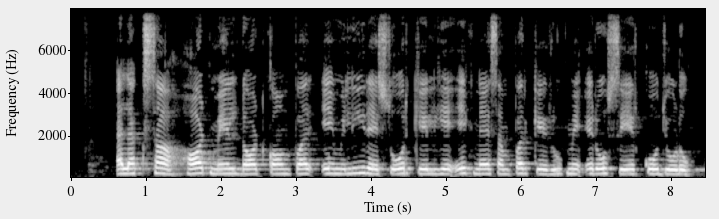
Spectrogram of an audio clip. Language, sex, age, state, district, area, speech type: Hindi, female, 30-45, Madhya Pradesh, Katni, urban, read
